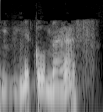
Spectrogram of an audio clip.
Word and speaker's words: Michaelmas: Is that how you pronounce it, or how do you pronounce it? – Yes, that's what they say. They say Michaelmas. – Mm-hmm. – Like there is, you know, Christmas, and that's the Christ Mass.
